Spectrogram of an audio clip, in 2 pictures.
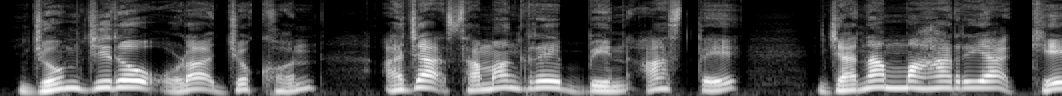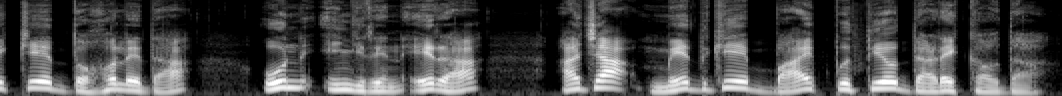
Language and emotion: Santali, surprised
